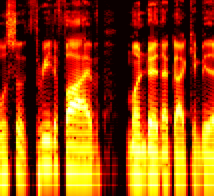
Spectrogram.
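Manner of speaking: ordinary talk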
